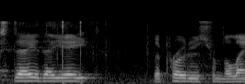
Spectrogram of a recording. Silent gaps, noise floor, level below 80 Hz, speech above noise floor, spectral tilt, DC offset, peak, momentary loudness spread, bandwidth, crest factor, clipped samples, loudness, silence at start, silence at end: none; -58 dBFS; -60 dBFS; 28 dB; -5 dB/octave; under 0.1%; -14 dBFS; 13 LU; 8 kHz; 18 dB; under 0.1%; -31 LUFS; 0 s; 0 s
